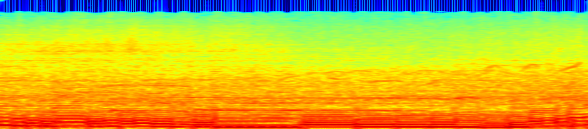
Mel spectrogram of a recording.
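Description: Electric bass guitar playing a low, steady bassline of held notes that change every half second or so, with fainter higher parts of the backing music over it.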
